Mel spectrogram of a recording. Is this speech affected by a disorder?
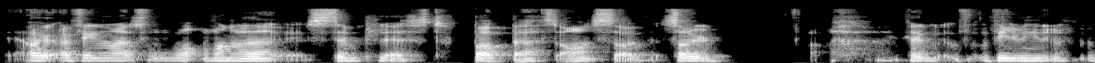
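Yes: stammer; lifelong, delayed first word, severe in childhood, feared never speaking, taught sign symbols, weekly speech therapy first 10 years; stammers more on bad days, stammered a lot when anxious; here repeated words, prolonged sounds.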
